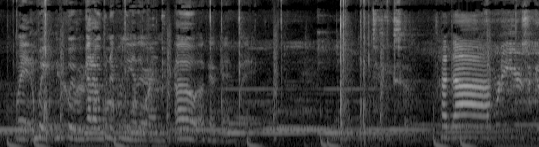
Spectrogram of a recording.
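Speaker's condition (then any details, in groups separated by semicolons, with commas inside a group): No condition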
